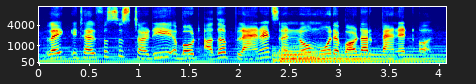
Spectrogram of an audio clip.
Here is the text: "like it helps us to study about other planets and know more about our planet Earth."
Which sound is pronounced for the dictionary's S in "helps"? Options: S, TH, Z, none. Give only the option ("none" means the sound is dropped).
none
